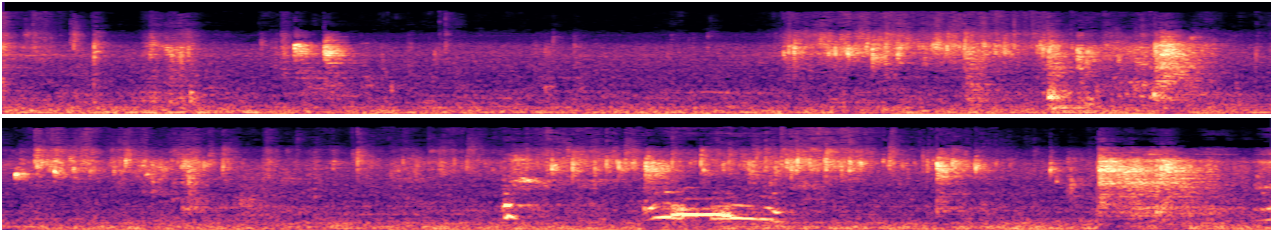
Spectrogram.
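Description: Mugfuls of water poured over a soapy toddler during a bath, splashing onto the child and the ground in several separate pours, the biggest about four seconds in and again near the end.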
